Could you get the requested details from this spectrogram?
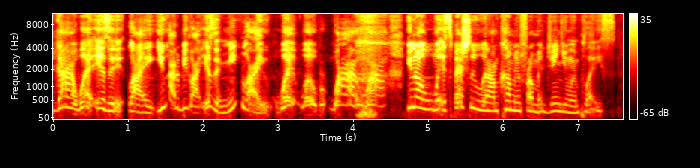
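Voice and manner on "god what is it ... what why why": high pleading cry of why; throwing up hands asking God why; exasperated plea to God. Retold or imitated. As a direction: voice climbing in frustrated disbelief. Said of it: "And you like".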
